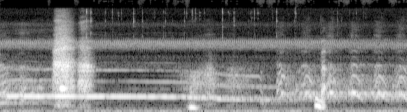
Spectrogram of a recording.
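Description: dog howling at night

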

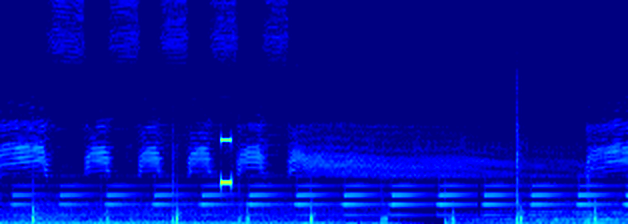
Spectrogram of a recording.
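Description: train approaching the station

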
